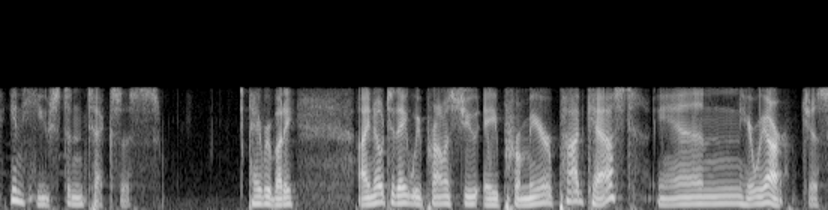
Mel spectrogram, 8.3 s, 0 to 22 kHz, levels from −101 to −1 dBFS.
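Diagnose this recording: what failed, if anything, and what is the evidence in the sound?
Nothing failed in this recording.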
